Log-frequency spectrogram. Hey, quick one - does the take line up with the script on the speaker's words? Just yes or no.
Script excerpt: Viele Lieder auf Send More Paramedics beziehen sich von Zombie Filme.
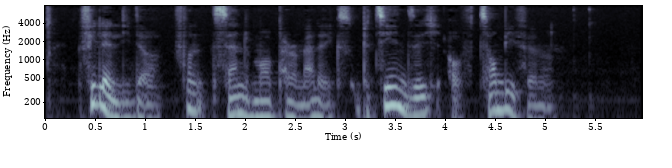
no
